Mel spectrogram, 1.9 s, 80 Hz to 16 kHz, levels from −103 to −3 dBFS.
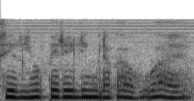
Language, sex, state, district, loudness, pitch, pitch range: Hindi, female, Jharkhand, Ranchi, -13 LUFS, 230 Hz, 225-235 Hz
